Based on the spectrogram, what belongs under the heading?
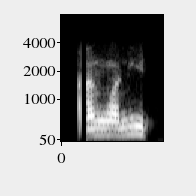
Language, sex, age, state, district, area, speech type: Bodo, male, 30-45, Assam, Kokrajhar, rural, conversation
